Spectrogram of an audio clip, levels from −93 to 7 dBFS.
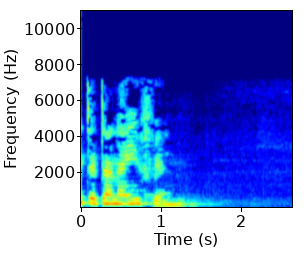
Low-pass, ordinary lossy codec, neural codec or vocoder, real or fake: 7.2 kHz; MP3, 32 kbps; none; real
